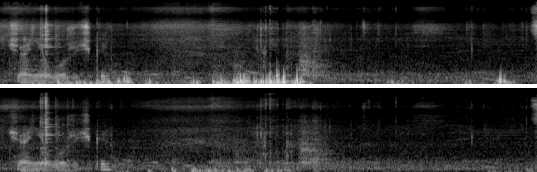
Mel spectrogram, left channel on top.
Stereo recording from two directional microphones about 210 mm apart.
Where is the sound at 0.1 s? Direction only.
15° left (ahead or behind).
